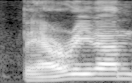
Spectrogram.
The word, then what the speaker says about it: bury: 여러분들이 많이 쉽게 볼 수 있는 동의어로는 bury라는 단어가 있죠. bury. 그렇죠. 이건 발음 조심해야 됩니다. beauty가 아닙니다. 애 발음이 나와요. 특이하게. 스펠링은 U인데.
